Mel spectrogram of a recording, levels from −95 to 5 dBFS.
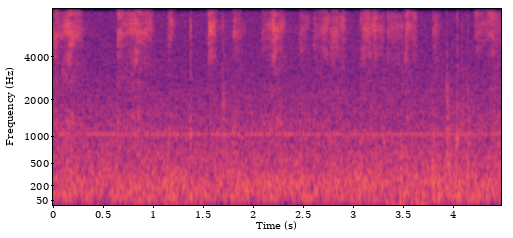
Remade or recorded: recorded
